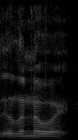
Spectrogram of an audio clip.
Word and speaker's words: Illinois: this Illinois or Illinois I hate when people add the s to the end of it bro come on man y'all know it's Illinois stop adding that s to that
